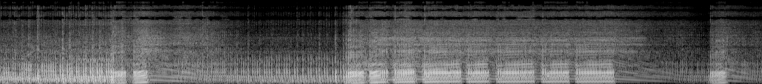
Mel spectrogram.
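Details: Homelite XL-113 chainsaw test run after reassembly to cure its idling problem, a cracked part found as a cause: quick throttle blips rev cleanly and drop straight back to a steady, even idle without stalling.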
